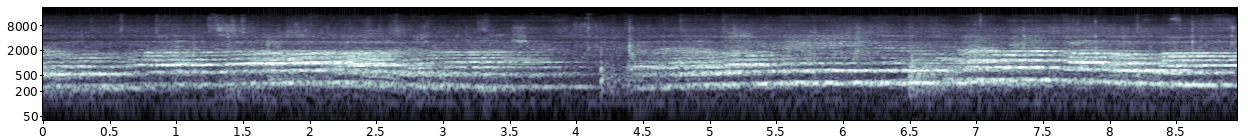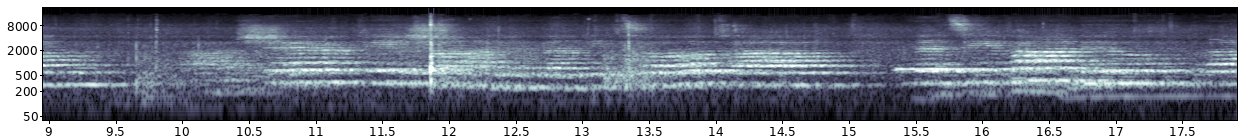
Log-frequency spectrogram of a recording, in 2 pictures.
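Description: A group of children singing a Hanukkah song together at the menorah lighting. They sing in long phrases of held notes, with short pauses about every five or six seconds.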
